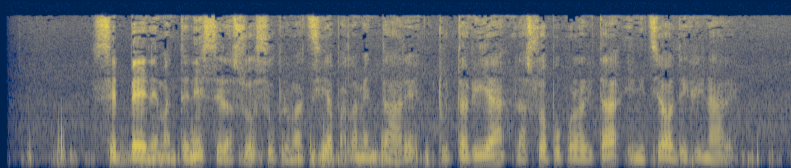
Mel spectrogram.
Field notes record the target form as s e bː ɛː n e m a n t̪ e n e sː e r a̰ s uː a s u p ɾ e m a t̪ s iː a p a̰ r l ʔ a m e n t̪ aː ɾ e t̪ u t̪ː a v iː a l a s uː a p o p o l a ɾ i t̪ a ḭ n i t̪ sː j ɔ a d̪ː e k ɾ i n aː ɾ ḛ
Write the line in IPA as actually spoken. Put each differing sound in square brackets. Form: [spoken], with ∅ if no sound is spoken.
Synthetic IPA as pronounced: s e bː ɛː n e m a n t̪ e n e sː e [l] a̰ s uː a s u p ɾ e m a t̪ s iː a p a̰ r l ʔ a m e n t̪ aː ɾ e t̪ u t̪ː a v iː a l a s uː a p o p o l a ɾ i t̪ a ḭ n i t̪ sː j ɔ a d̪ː e k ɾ i n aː ɾ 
